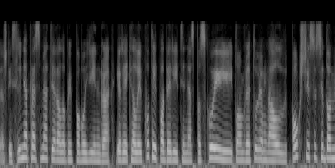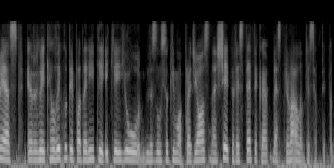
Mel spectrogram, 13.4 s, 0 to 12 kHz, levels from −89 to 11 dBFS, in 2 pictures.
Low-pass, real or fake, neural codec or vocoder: 7.2 kHz; fake; codec, 16 kHz, 1 kbps, FreqCodec, larger model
